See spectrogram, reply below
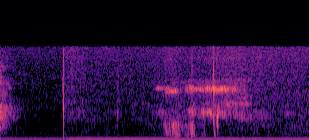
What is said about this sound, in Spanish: Escuchamos al gallo.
